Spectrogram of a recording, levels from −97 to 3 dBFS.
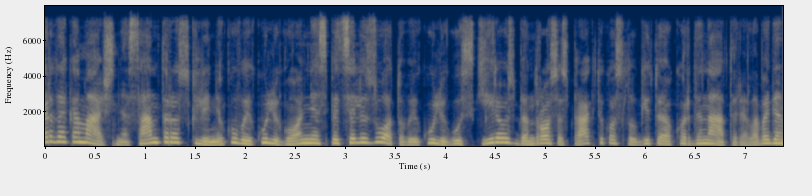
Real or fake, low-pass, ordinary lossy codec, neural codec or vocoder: real; 7.2 kHz; Opus, 64 kbps; none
